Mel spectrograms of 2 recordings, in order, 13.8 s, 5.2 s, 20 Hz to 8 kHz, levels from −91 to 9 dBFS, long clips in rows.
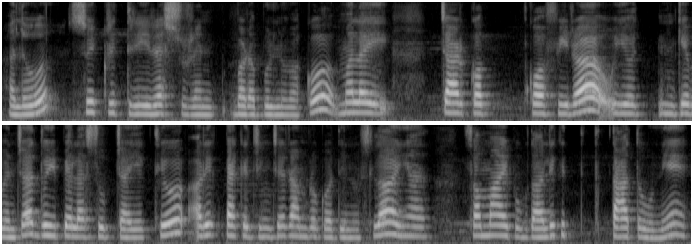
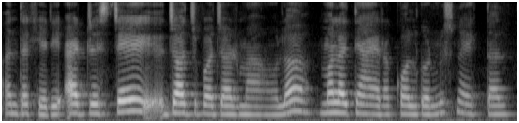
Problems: constant background noise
